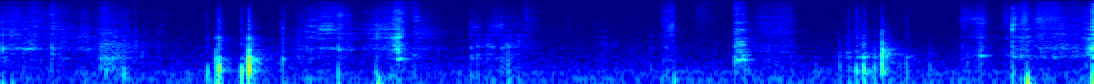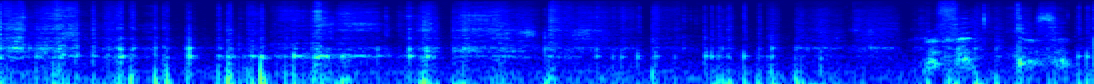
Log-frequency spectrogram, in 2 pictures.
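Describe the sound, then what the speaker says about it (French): A small, empty wooden box is handled up close, giving irregular hollow taps, scrapes and rubs that vary in loudness, with faint whispering. "Le fait que cette boîte soit vide donne ce son assez creux"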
